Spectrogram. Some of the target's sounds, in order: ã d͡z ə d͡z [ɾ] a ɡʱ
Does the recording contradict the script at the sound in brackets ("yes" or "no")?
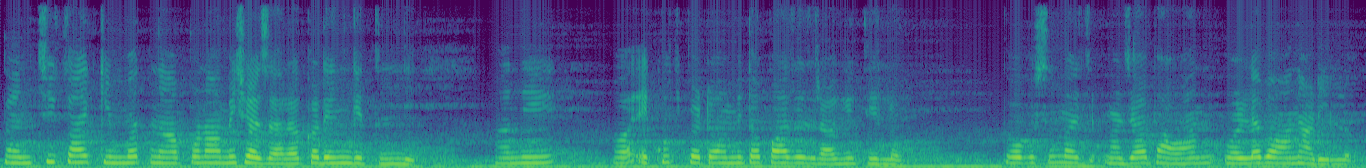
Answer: no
